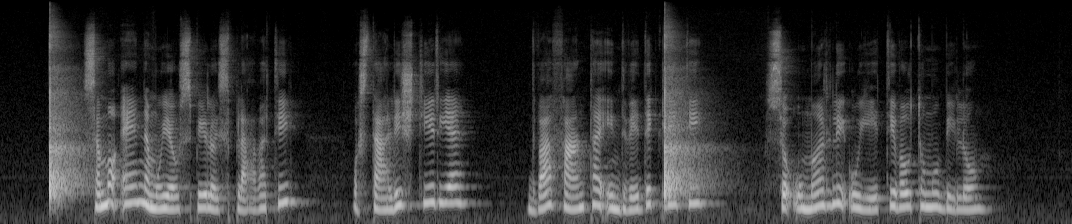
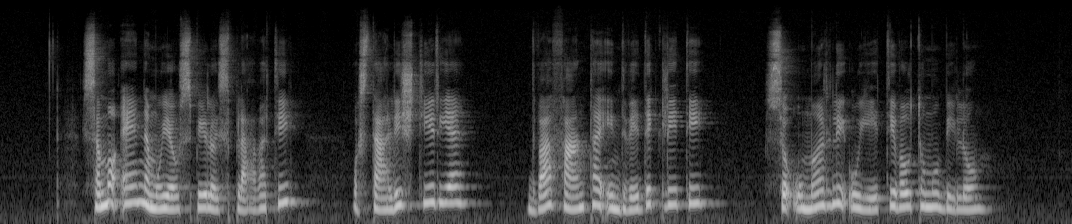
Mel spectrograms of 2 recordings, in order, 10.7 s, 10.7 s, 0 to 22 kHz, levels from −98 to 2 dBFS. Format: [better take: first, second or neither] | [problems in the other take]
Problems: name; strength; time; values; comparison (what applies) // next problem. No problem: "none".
second | background sound (Clapping); 1 dB below the speech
